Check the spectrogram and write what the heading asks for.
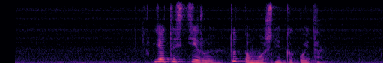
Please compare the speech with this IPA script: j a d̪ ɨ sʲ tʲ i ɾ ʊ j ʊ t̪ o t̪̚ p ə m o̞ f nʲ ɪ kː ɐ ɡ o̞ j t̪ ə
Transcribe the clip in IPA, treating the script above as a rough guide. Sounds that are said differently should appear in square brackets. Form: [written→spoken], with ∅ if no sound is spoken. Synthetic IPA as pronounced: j a [d̪→t̪] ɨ sʲ tʲ i ɾ ʊ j ʊ t̪ [o→u] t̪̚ p [ə→ɐ] m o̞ [f→ʂ] nʲ ɪ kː ɐ [ɡ→k] o̞ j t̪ ə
